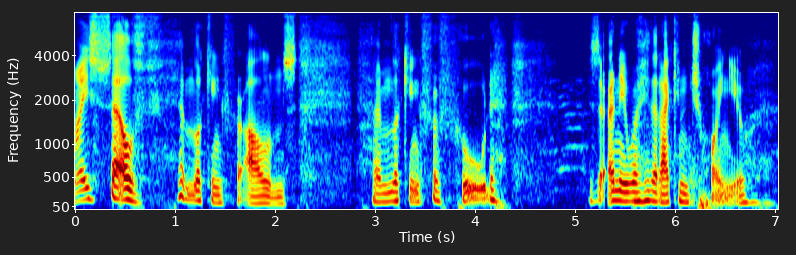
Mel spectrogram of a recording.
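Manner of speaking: weak, frail voice. Voicing a disguised character asking a beggar woman to join: feeble voice. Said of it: "in his most feeble voice".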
